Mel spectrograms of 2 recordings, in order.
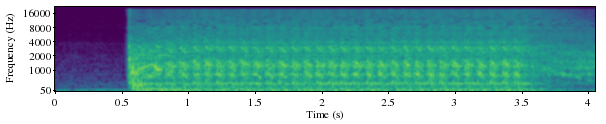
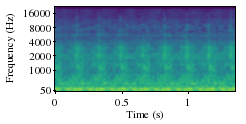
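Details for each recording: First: Even, steady cranking rhythm from a 2005 Ford F350 6.0 diesel V8 cranked by jumping the starter wire, with a misfire and weak cylinders 4 and 7 plus a glow plug fault on 6; cadence suggests healthy compression before an amp-clamp relative compression test. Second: 2005 Ford F350 Super Duty 6.0 diesel V8 idling unevenly with a loping misfire; cylinder contribution test shows cylinders 4 and 7 weak, plus a glow plug fault on cylinder 6; mechanical versus injector cause being tested.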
